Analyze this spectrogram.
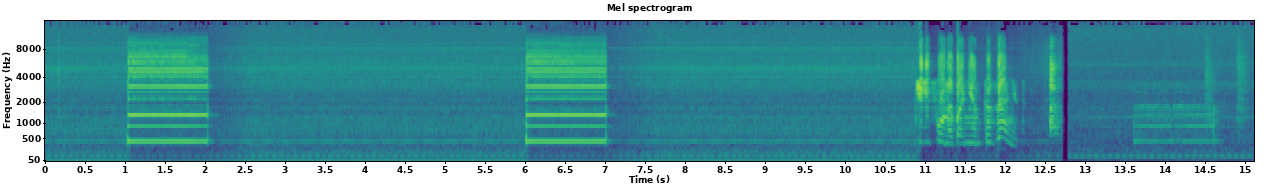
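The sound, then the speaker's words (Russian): Ringback tone of an outgoing telephone call being dialed: two steady, buzzing tones about a second long, spaced several seconds apart, then a brief burst of warbling chirps and a fainter closing tone, with no talking. “Ну, сейчас мы попробуем набрать.”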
